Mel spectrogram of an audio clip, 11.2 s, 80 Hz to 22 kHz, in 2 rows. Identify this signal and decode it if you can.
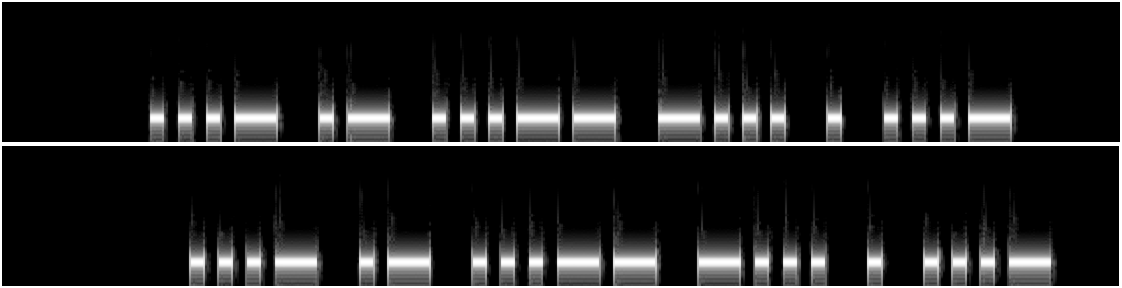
Morse code, heard as a keyed tone, about 17 wpm, 700 Hz. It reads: VA3BEV VA3BEV
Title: DXCC-100 Call Signs - 6 Characters - Repeated 3x - 17wpm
